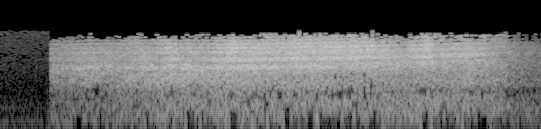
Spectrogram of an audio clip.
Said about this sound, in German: Das ist ein Lufthansa-Flugzeug von Düsseldorf nach München. Von Düsseldorf nach München.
